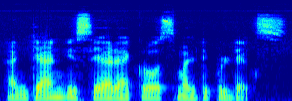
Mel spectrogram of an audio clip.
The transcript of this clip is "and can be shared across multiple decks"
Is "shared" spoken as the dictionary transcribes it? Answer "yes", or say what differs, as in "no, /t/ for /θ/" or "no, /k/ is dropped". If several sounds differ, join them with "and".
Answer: no, /s/ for /ʃ/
